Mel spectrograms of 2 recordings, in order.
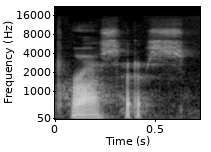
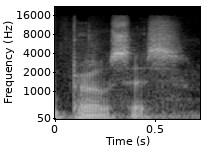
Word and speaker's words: process: can be a difficult process so remember the British pronunciation is process in England they say process a long process and in America we don't we say process that will be a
